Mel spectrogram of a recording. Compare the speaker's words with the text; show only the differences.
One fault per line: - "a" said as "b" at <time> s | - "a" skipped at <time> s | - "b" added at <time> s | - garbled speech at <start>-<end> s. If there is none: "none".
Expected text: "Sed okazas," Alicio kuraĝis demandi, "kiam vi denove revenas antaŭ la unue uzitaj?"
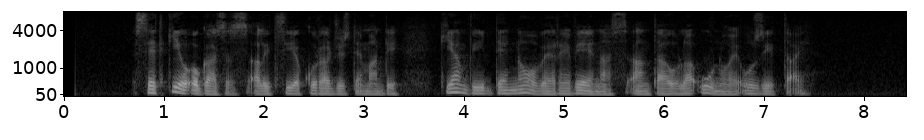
- "kio" added at 1.1 s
